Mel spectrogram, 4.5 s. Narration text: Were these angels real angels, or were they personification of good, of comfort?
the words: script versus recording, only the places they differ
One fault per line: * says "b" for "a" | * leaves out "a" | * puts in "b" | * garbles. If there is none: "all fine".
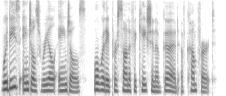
all fine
